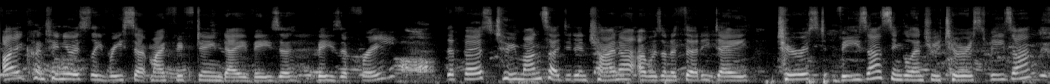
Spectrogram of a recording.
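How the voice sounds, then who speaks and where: A woman's medium-pitched voice with an Australian accent, at very even loudness, amid noticeable background noise. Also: ordinary pitch variation, moderate pace. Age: 40s. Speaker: travel livestreamer. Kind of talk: live stream walkthrough with chat. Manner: animated.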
